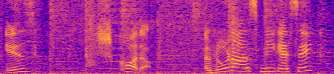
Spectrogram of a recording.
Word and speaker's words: Škoda: And it is not a Skoda. It's not a Skoda. It is a Škoda. SKODA is Škoda.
